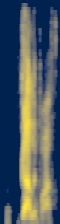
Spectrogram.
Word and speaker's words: Ghalibaf: Bagher, I'm not going to try to pronounce it. Bagher Ghalibaf. Ghalibaf, that's it.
